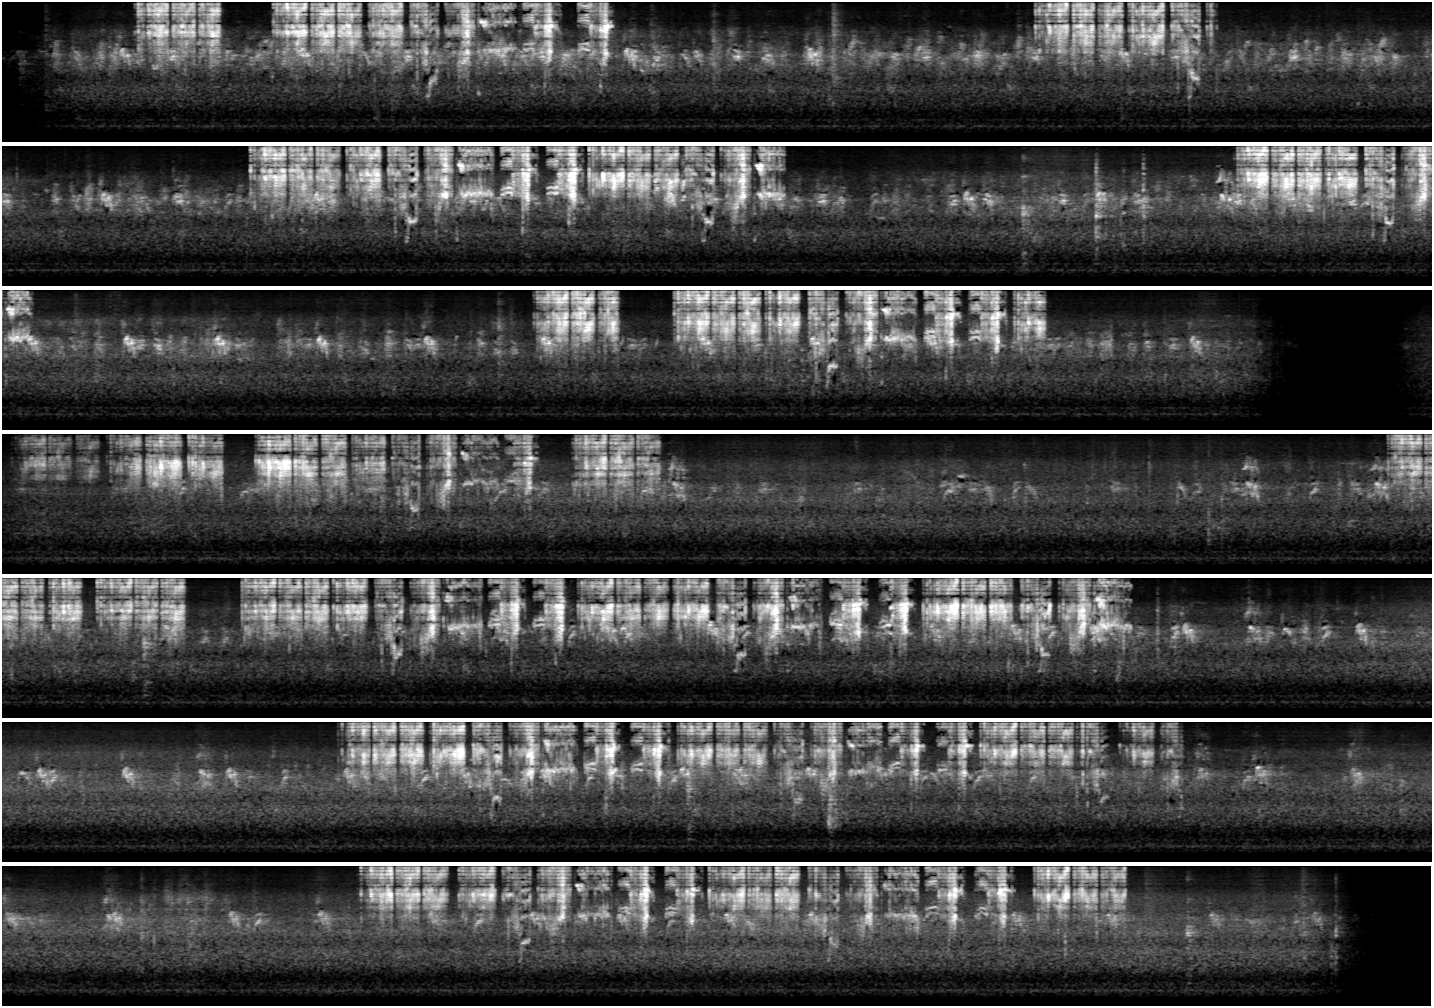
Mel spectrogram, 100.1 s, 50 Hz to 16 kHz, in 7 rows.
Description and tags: ag05aug2012 bpd1k
Annas-Hummingbird, avian-acoustics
